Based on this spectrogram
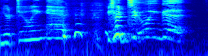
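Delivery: eerie, very low, hushed ghost voice. Player voicing a ghostly self to a dreaming character, ghostly voice. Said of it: "the little like ghostly me saying".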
